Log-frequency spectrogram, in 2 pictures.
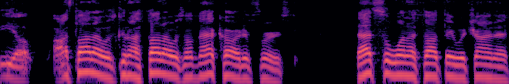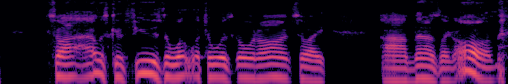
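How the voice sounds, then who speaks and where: Against a quiet background, a man with a fairly high pitch speaks at a fairly quick pace with ordinary pitch variation. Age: 30s. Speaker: bare-knuckle fighter. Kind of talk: casual chat. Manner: animated.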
